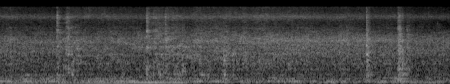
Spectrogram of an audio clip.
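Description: Potatoes, pointed gourd and shrimp fry in a pan with cumin, ginger paste and green chilli paste, giving a steady close sizzle broken by a few sharp clicks of stirring.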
